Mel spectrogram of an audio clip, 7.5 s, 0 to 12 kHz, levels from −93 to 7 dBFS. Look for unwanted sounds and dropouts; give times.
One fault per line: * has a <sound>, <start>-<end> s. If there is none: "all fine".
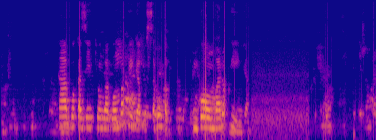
all fine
